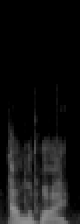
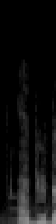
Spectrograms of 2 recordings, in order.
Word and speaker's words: alibi: I love the way they keep consistently mispronouncing alibi. – Ablibi.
